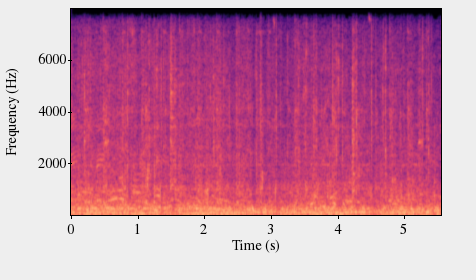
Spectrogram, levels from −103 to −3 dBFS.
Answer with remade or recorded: recorded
